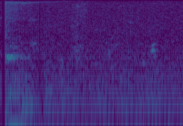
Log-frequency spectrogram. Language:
Icelandic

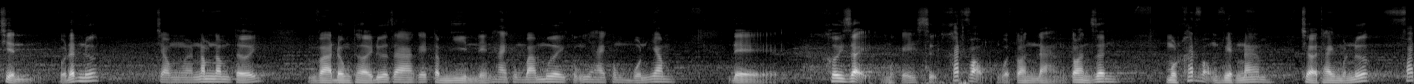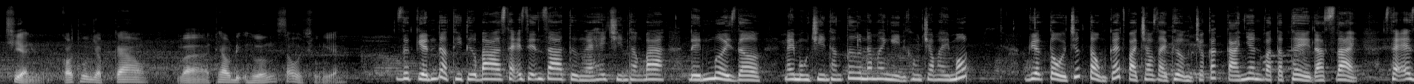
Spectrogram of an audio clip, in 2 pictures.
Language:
Vietnamese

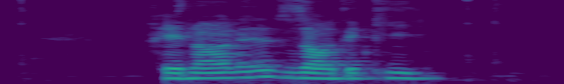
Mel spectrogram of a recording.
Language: Persian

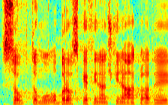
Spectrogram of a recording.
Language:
Czech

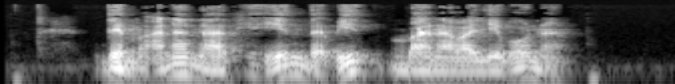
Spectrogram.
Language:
Catalan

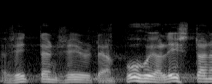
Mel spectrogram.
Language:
Finnish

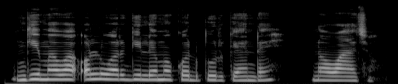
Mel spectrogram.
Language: Luo (Kenya and Tanzania)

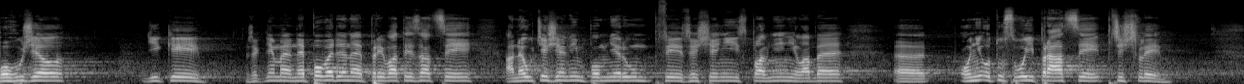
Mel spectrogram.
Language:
Czech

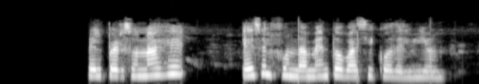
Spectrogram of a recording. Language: Spanish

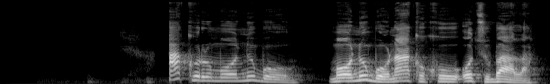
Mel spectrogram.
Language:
Igbo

